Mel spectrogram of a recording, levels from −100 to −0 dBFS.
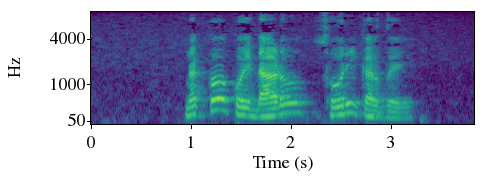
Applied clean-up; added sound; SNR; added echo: none; none; none; none.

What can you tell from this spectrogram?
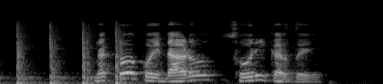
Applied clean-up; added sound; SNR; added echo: none; Knock; 11 dB; none.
